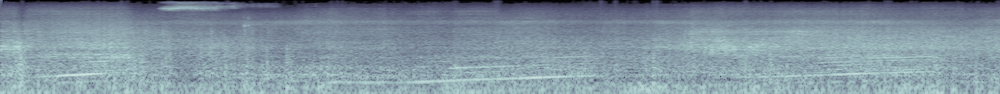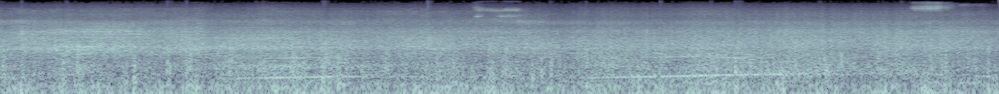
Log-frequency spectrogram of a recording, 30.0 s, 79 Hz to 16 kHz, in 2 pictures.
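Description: A BMW M140i's turbocharged 3.0-litre straight-six, heard from inside the cabin under hard driving. The engine note climbs and drops again several times with throttle and gear changes, over steady tyre and road noise.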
